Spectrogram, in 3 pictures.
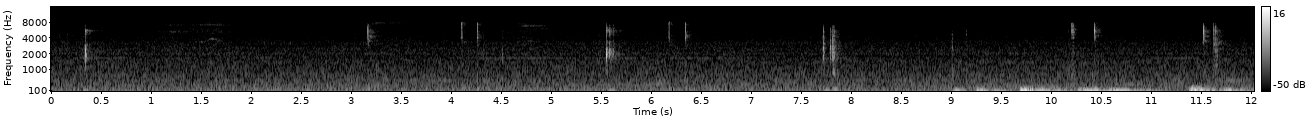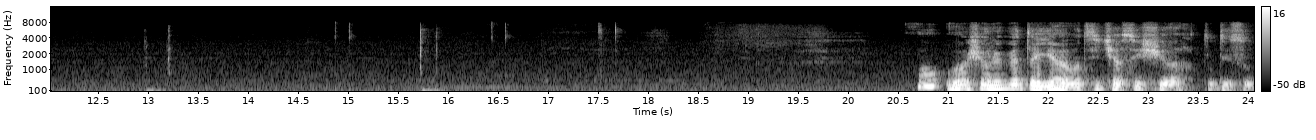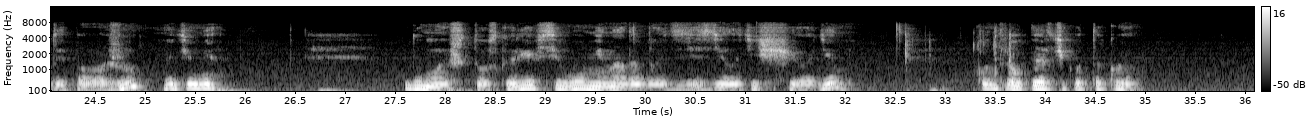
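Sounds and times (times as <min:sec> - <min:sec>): dull low thumps: 0:09.0 - 0:12.1, 0:25.2 - 0:27.0
mouse and keyboard clicks: 0:32.5 - 0:33.7.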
